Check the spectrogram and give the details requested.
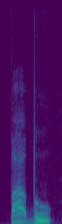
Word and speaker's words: babu: So it just has two syllables, ba, which is a and u. So babu.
